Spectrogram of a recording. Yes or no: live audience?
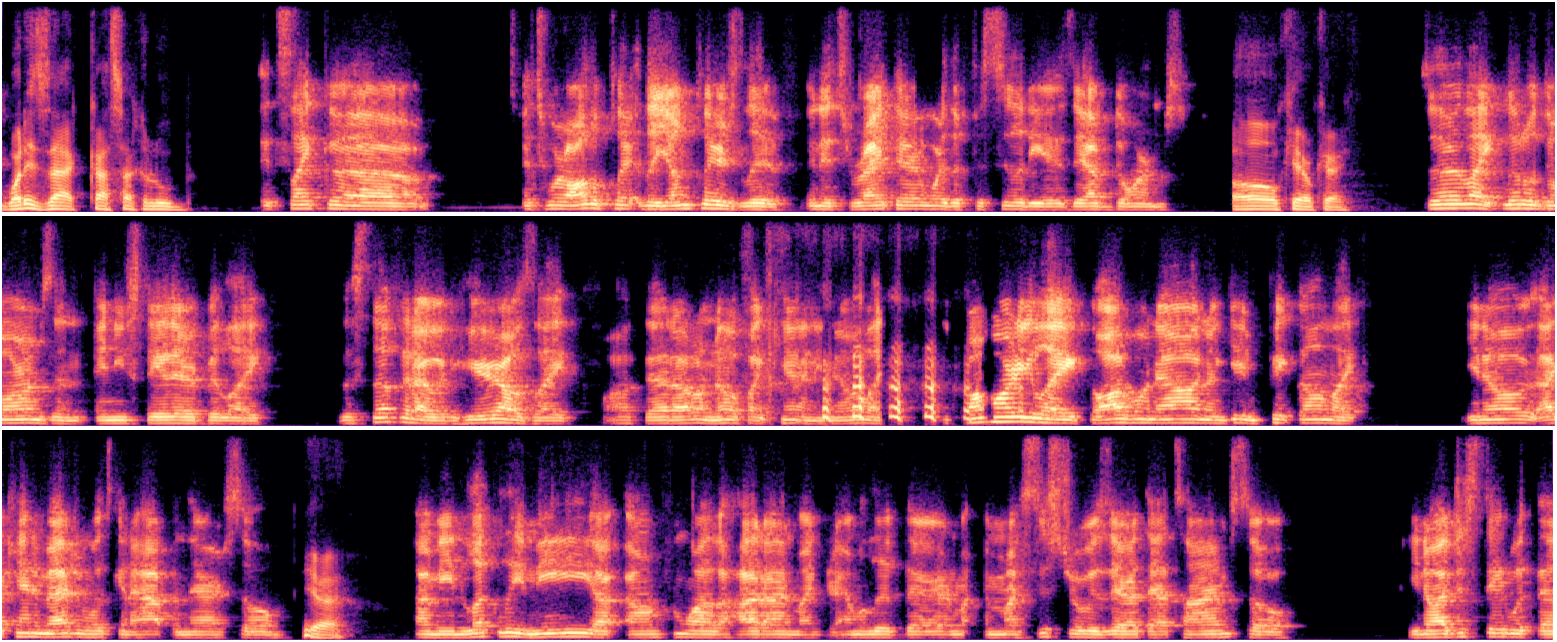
no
